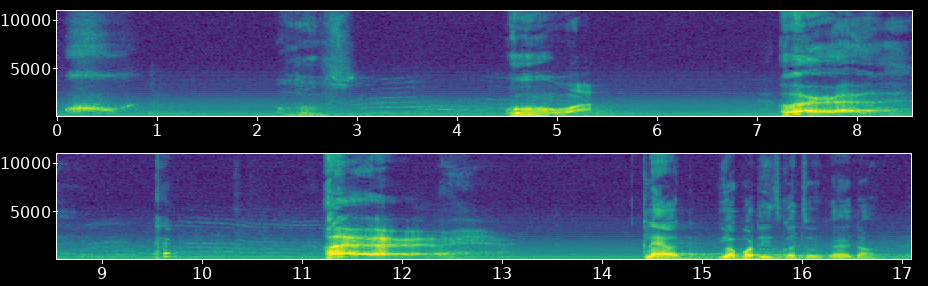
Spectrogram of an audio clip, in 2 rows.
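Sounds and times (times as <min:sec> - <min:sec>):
electrical mains hum: 0:00.0 - 0:17.0
long wordless vocal cries: 0:02.2 - 0:05.6, 0:07.0 - 0:13.1.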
